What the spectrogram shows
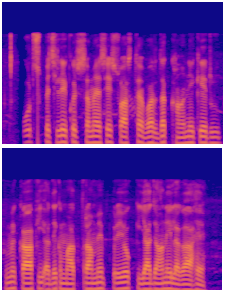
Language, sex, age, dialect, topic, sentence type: Hindi, male, 25-30, Awadhi Bundeli, agriculture, statement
